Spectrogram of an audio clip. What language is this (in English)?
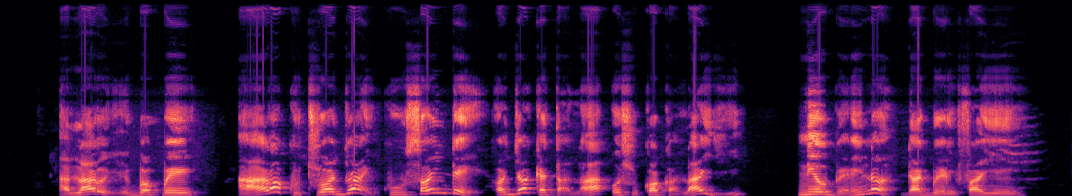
Yoruba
